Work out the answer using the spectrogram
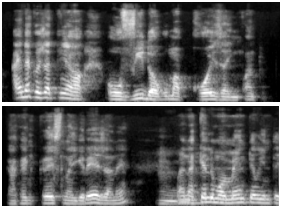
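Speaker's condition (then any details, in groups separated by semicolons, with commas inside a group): No condition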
